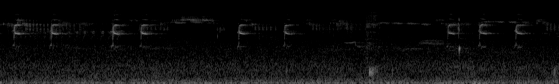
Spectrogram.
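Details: A common blackbird in a young woodland copse near Birkenhead, Wirral, England, gives sharp metallic chinks about every half second while mobbing a jay carrying a baby bird, with thin high whistles from other birds.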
